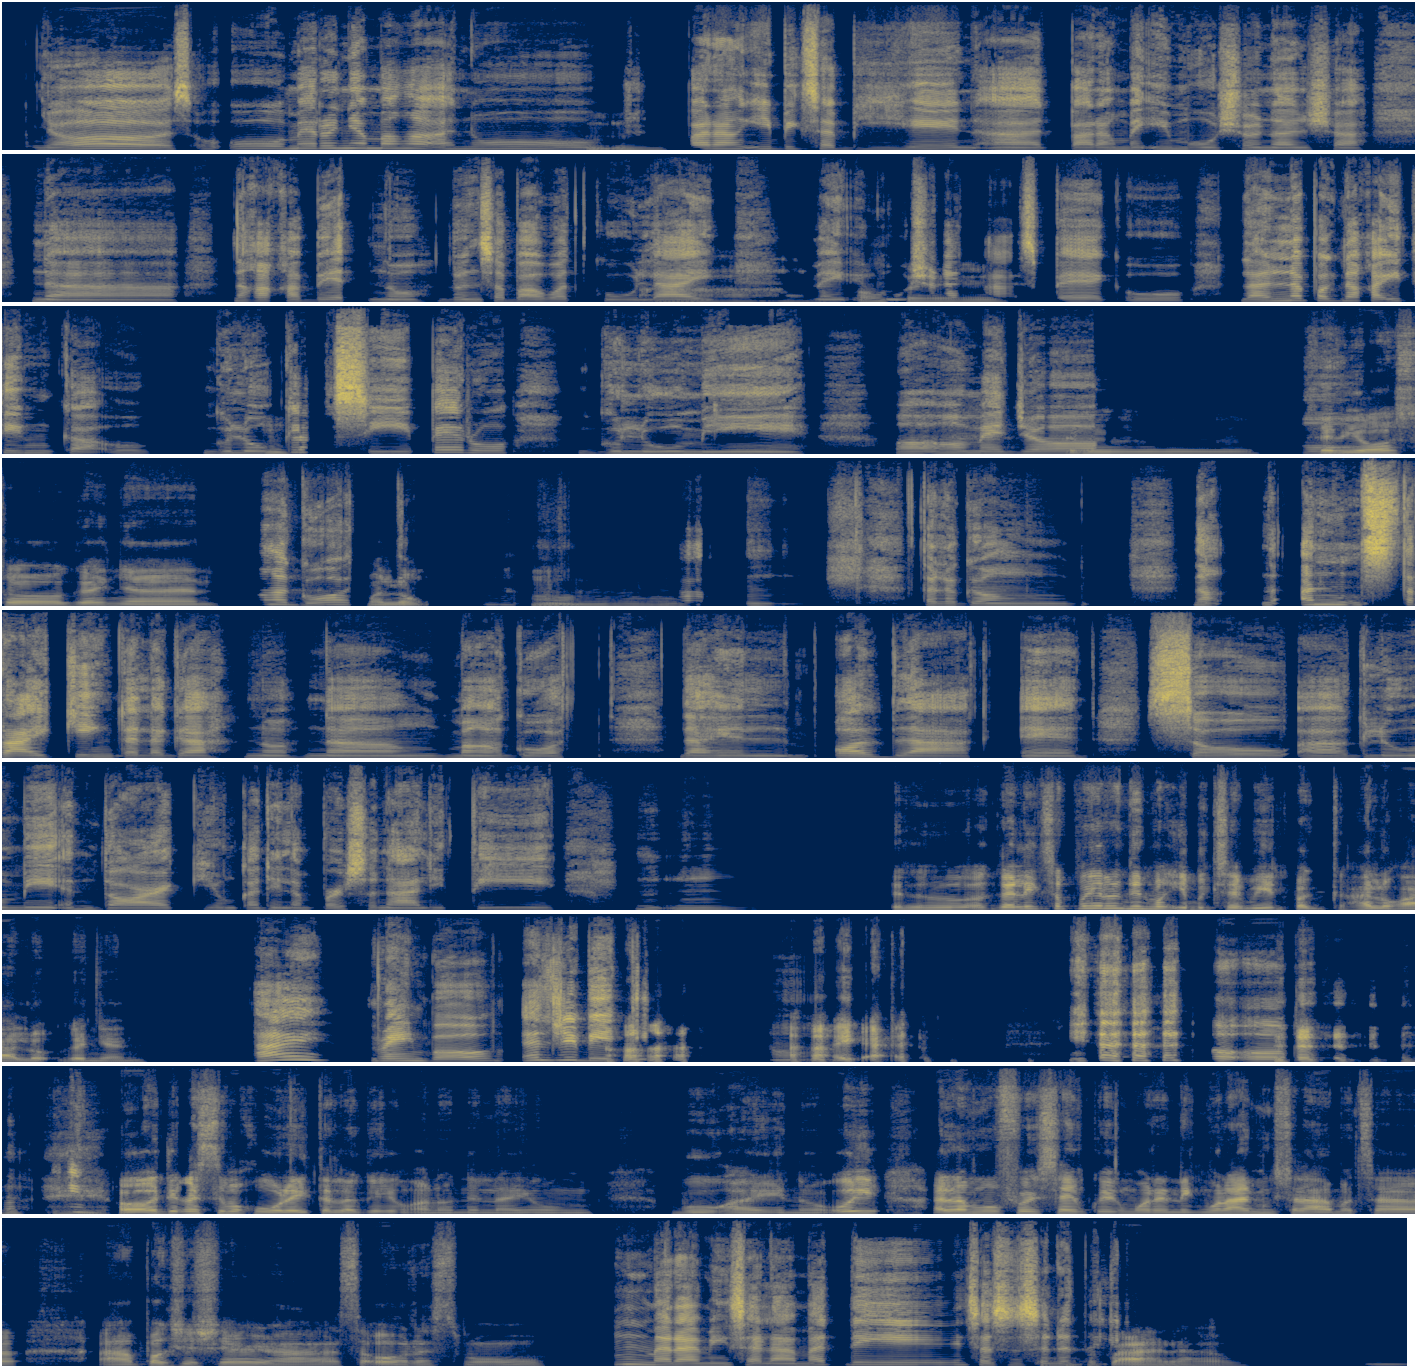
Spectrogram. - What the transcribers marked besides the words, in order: "Yes" said as "Yas"; drawn out: "Ah"; in English: "emotional aspect"; in English: "glow classy pero gloomy"; in English: "Goth"; unintelligible speech; in English: "unstriking"; in English: "goth dahil all black and so, ah, gloomy and dark"; laugh; laughing while speaking: "Ayan"; laugh; laugh
- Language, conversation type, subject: Filipino, podcast, Paano mo ginagamit ang kulay para ipakita ang sarili mo?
